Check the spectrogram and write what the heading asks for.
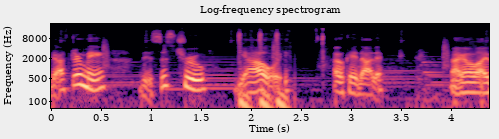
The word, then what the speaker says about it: yaoi: and yah we have never been the correct pronunciation it's yo e and I know I'm usually the one getting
